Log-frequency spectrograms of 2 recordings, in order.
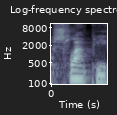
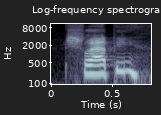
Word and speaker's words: Schlappi: that it's swiss uh so i don't really know how it's pronounced there's more more ease in it i believe probably well the the the swiss are quite similar to the dutch in their pronunciation especially in the sch sounds so if i would pronounce this as a dutchman i would probably say uh sloppy but that's that might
